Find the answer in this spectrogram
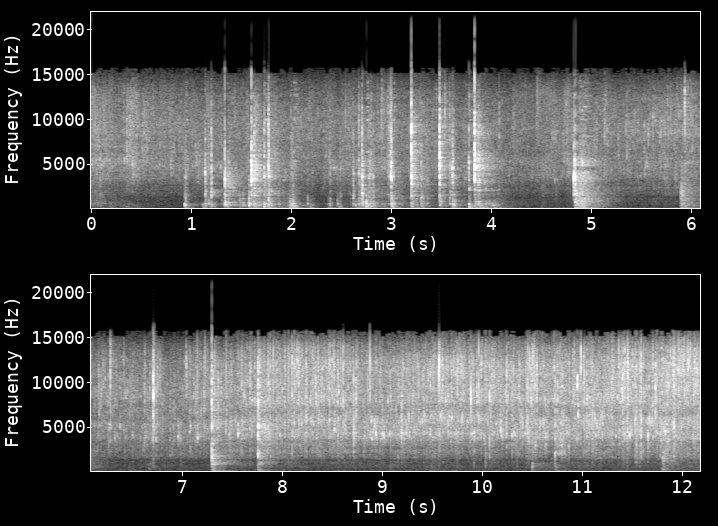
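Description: Garlic, onion and green chilies sizzling in hot oil in a non-stick wok while a spatula stirs them, scraping and knocking against the pan in quick clicks for the first few seconds, with a few more knocks after. The sizzle then goes on steadily.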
